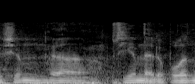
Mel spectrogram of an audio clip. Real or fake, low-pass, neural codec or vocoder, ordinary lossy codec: real; 7.2 kHz; none; MP3, 32 kbps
